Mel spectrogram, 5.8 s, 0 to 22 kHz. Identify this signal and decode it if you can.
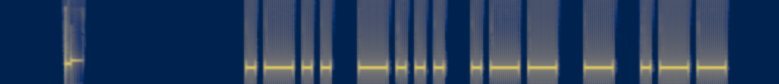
Morse code, heard as a keyed tone, about 17 wpm, 700 Hz. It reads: LBWTW
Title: Code Groups - 5 Letter:Numbers - 17wpm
